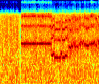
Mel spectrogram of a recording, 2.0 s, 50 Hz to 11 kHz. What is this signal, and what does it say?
SSTV (slow-scan television), PD 290.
